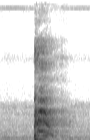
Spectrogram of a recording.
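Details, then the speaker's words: Simulated demonstration of a Heimlich-type assisted cough. The patient inhales and holds, then coughs while the heel of the hand below the xiphoid pushes inward and upward: a single forceful, abrupt cough. "ask the patient to cuff as the patient cuffs we give a upward and inward push with the manipulating hand like"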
